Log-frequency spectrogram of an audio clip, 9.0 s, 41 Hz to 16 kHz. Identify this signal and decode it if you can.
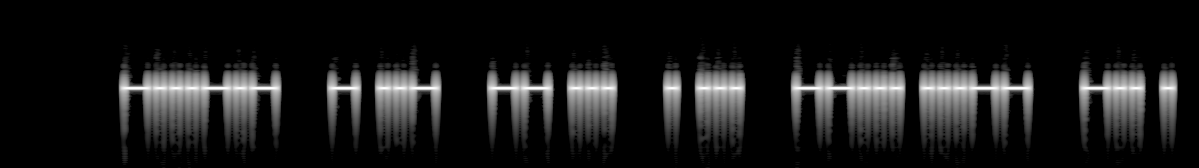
Morse code, heard as a keyed tone, about 20 wpm, 700 Hz. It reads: <BK> TU MS ES 73 DE
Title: POTA QSO Practice - 20wpm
